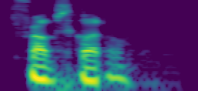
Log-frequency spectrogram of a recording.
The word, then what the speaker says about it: frobscottle: Or frobscottle, nothing but a whiz-popping great time. – It's Queen's breakfast but approaching frobscottle. Did I say that right? – You did.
